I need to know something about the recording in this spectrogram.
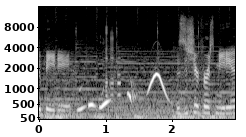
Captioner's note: BD-1 sounds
